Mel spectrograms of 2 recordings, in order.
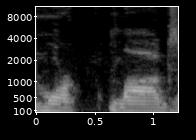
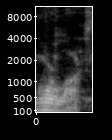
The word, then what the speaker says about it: Morlocks: I think I called them more logs or something. Morlocks. That's right.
